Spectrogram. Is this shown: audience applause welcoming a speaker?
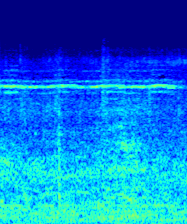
no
